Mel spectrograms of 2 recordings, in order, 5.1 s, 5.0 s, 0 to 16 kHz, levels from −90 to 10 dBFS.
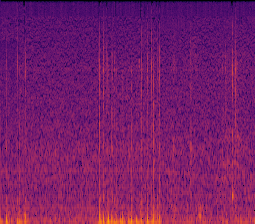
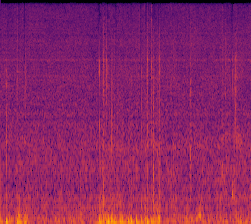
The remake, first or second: second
